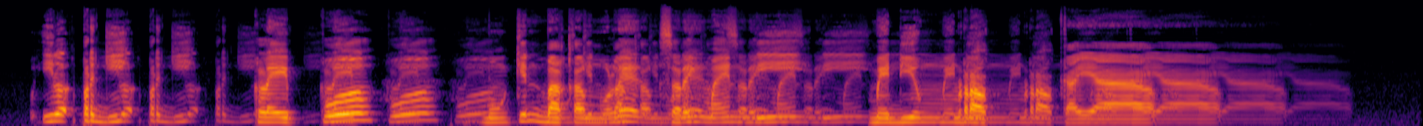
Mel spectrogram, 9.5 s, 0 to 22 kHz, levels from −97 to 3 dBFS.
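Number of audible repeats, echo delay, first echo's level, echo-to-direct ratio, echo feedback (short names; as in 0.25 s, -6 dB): 3, 0.439 s, -10.0 dB, -9.5 dB, 24%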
